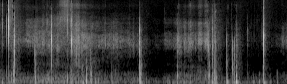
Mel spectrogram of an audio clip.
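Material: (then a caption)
Vinyl plastic. A metal ball-tipped stick taps and rubs a soft, clear vinyl plastic bag wrapped around a tape roll resting on a gold plate. Sharp, dry clicks with almost no ring are heard over a low, continuous crinkling rustle, with a band of brighter crackle in between.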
